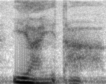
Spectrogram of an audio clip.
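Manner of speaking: low, very soft whisper; hushed inner voice. Acted. The Spirit telling Samuel who is chosen, hushed. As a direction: whisper it like a quiet revelation.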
